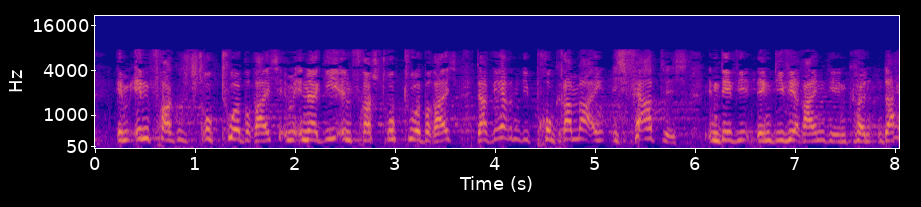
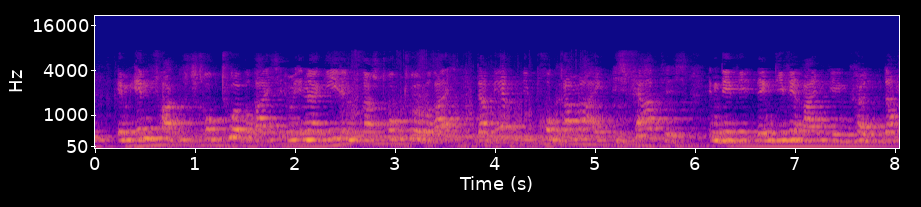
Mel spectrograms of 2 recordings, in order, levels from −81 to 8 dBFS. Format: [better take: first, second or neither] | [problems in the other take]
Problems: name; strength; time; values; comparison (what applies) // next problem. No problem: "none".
first | background sound (Engine starting / Car); 12 dB below the speech // room echo; dies away in 0.9 s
